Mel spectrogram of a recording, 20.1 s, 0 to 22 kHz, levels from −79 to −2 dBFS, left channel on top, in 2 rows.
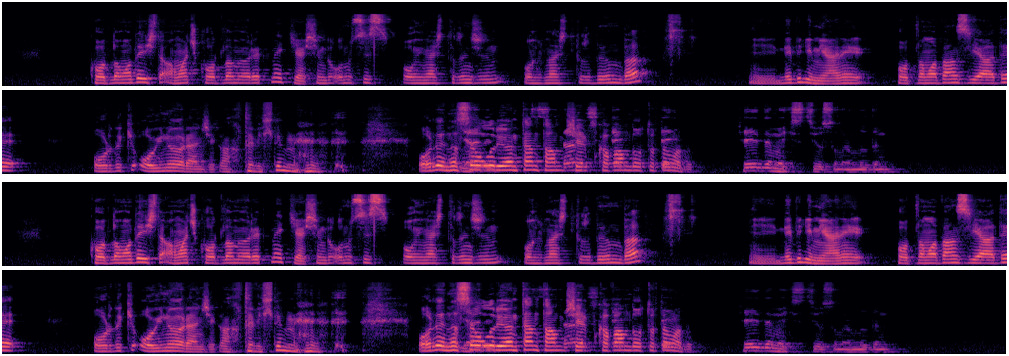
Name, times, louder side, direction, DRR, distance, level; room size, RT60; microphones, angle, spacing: voice 1, 0.9-6.8 7.5-8.6 9.0-10.2 11.0-16.8, right 3 dB, 20° right, 0.6 m, -31 dB
voice 2, 14.4-15.0 15.7-16.3 16.6-16.9 17.4-18.9, left 2 dB, 55° left, 1.7 m, -38 dB
19.5 x 7.8 x 4.1 m
head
